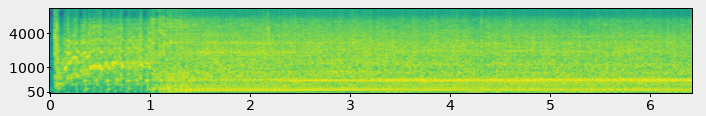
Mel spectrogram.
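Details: Craftsman 42-inch riding mower with a 24 hp Briggs & Stratton V-twin that sat with stale gas, after a fuel solenoid replacement: cranks, catches after about a second, then runs lumpy on one cylinder. Misfire; a clogged carburetor jet is suspected.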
